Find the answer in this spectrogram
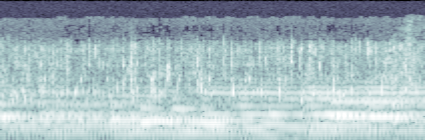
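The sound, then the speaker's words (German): Watery drips and trickles ring out as sustained musical notes, forming a piano-like melody over a steady liquid background, even in loudness, with no one speaking. “Hey, spielst hübsch auf deinem Wasserklavier, mein Freund.”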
